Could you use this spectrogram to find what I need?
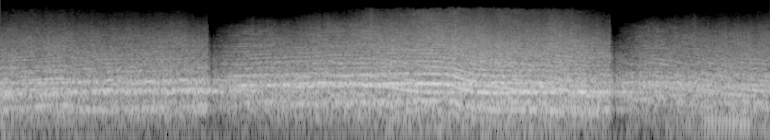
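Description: Racing car engines whine at high pitch as they speed past.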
